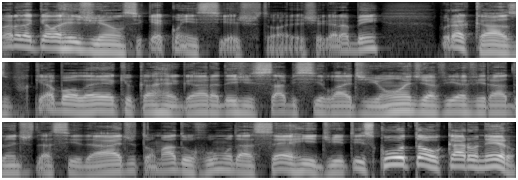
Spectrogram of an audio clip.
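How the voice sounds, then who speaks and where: A man with a Brazilian accent talks at a fairly quick pace with hardly any pauses. His pitch is medium and his intonation lively. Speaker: narrator and podcast host. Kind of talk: dramatic literary narration, reading a short story aloud. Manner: measured, atmospheric, ominous storyteller pacing; solemn, lyrical, with suspenseful pauses.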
